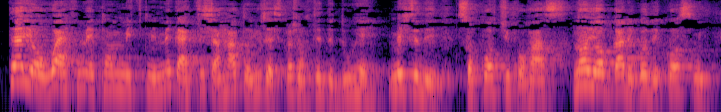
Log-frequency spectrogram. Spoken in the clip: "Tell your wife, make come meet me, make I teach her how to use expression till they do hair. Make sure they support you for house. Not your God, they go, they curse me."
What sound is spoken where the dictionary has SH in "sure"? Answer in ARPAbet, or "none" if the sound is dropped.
S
